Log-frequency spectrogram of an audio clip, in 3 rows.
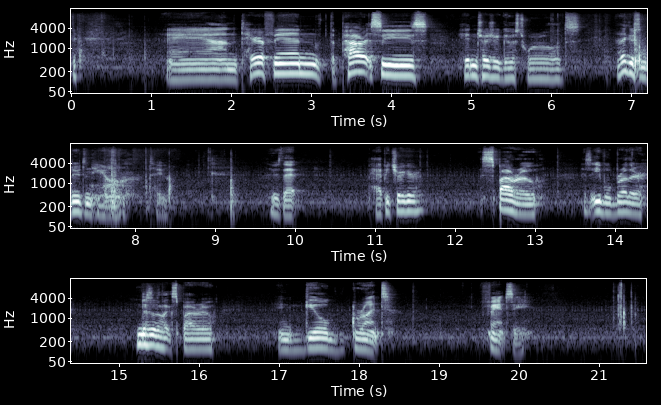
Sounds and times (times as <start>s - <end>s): Speech: 1.2s - 8.6s, 9.7s - 10.2s, 10.9s - 11.7s, 12.3s - 14.5s, 15.2s - 16.3s, 17.0s - 18.6s, 19.6s - 20.2s.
